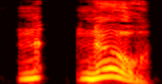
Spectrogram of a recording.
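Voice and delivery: frightened stammer. A narrator's reading. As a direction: trip over the first sound in fear. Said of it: "he stammered".

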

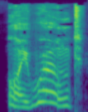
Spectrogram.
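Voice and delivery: very high, loud squeaked protest; near squeak. A narrator's reading. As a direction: squeak it out like a scared youth. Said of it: "voice nearly a squeak".

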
